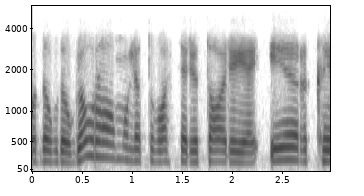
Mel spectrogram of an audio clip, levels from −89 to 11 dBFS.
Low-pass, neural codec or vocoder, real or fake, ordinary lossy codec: 5.4 kHz; none; real; Opus, 24 kbps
